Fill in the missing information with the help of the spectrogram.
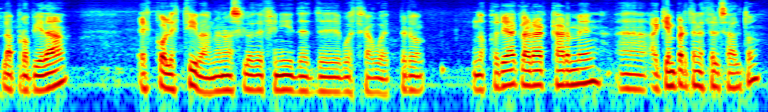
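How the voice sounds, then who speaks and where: A man hosting a local radio interview, asking measured, conversational questions. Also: medium pitch, fairly even intonation, pushed and bright, a little hiss or hum. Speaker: radio host.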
